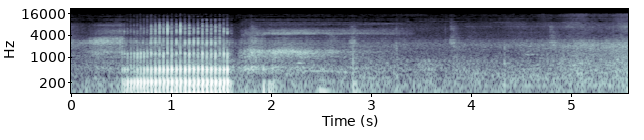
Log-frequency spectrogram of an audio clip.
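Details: Pet dog asleep gives a short vibrating snore, a fast buzzy rattle lasting about a second, followed by soft quiet breathing in a still room.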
